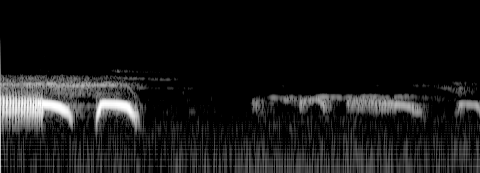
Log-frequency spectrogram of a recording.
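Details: In the morning a decoy spotted dove ends a phrase with a rough purring coo and one clear downcurved hoot, followed by quieter, softer wavering murmurs after a short silence.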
